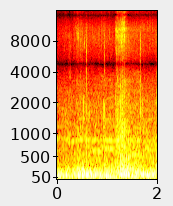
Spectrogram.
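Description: Steady low rumble of outdoor city street noise, with the sound of a passing vehicle.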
